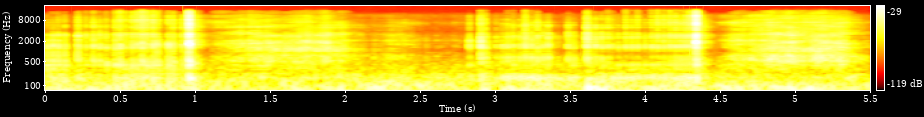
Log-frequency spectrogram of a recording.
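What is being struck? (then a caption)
Plastic audio cassette shell. A green-and-black striped tool traces and scratches across the label and near the window of a hollow plastic compact cassette tape shell. Quiet, bright scratching and rasping sweeps on and off, broken by two sharp, dry clicks that stop almost instantly.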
